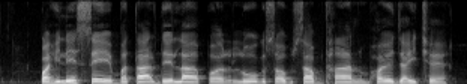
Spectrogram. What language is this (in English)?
Maithili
